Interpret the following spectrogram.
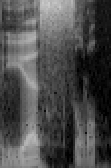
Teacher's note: سین کو باریک سیٹی سے ادا کرنا ہے، ہلانا نہیں ہے۔ اور اس را کے بارے میں یہ بات یاد رکھیں، یہ را وقفاً جب وقف کریں گے اس کو موٹا بھی پڑھ سکتے ہیں، باریک بھی پڑھ سکتے ہیں، یہ مختلف فیہ راءات میں سے ہے۔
